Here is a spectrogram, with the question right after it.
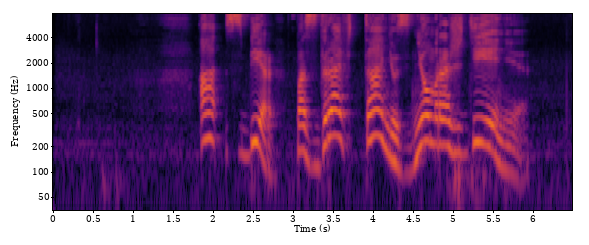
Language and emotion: Russian, positive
